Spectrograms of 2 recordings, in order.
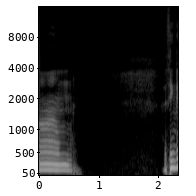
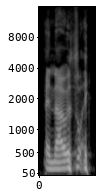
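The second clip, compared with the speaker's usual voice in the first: ordinary talk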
